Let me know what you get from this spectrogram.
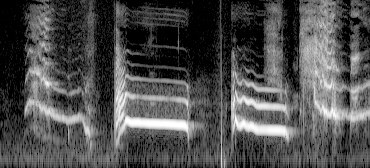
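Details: Pet dog howls three times, each a long steady tone with clear harmonics lasting one to two seconds and ending with a slight downward drop, followed by a rougher wavering howl, with short gaps of silence between.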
